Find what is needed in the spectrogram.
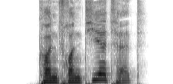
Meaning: inflection of konfrontieren: 1. second-person plural preterite 2. second-person plural subjunctive II
- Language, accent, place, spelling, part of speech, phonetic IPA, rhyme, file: German, Germany, Berlin, konfrontiertet, verb, [kɔnfʁɔnˈtiːɐ̯tət], -iːɐ̯tət, De-konfrontiertet.ogg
